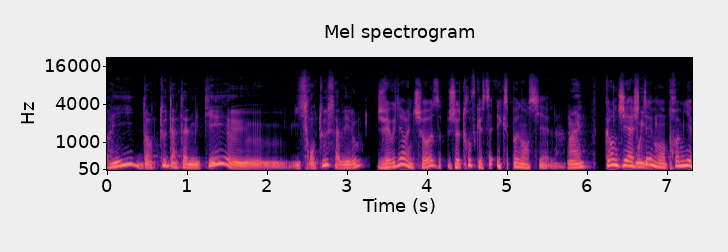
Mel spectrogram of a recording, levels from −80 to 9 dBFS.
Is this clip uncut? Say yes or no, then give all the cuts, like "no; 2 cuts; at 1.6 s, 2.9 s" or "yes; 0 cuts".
no; 2 cuts; at 3.3 s, 6.1 s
